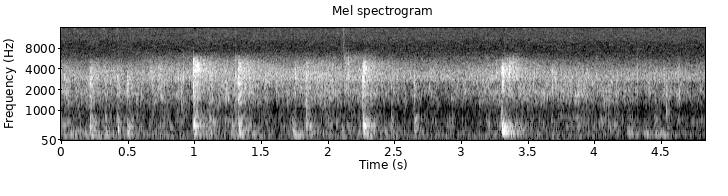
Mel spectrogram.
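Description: A man's footsteps knock on wooden boards.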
